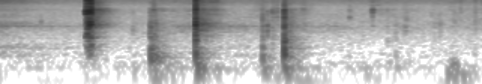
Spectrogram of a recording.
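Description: A cardboard eyeshadow palette being closed and handled against other palettes, making about five short, sharp taps and clicks in quick succession.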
